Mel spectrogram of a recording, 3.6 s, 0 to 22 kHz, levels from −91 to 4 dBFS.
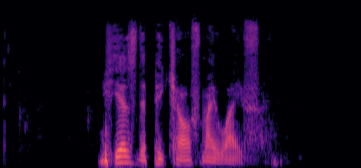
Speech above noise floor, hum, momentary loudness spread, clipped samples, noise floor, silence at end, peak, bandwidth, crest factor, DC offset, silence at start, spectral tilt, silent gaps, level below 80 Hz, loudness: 54 dB; none; 11 LU; under 0.1%; -88 dBFS; 1 s; -16 dBFS; 14 kHz; 22 dB; under 0.1%; 1 s; -5 dB/octave; none; -70 dBFS; -35 LUFS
